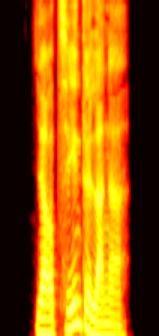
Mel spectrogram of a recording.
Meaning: inflection of jahrzehntelang: 1. strong/mixed nominative masculine singular 2. strong genitive/dative feminine singular 3. strong genitive plural
- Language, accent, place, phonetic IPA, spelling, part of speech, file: German, Germany, Berlin, [jaːɐ̯ˈt͡seːntəˌlaŋɐ], jahrzehntelanger, adjective, De-jahrzehntelanger.ogg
